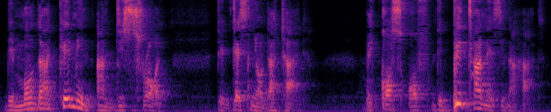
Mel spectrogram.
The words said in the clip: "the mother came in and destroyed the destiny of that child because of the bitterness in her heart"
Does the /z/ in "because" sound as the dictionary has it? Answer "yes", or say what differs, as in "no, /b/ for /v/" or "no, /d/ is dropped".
no, /s/ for /z/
